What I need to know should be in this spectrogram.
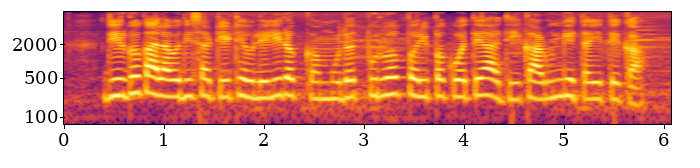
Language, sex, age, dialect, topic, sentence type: Marathi, female, 18-24, Standard Marathi, banking, question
